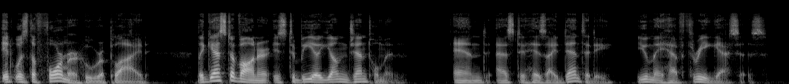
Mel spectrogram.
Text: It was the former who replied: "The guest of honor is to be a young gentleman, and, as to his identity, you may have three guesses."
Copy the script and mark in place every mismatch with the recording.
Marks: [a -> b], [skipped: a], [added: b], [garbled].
It was the former who replied: "The guest of honor is to be a young gentleman, and, as to his identity, you may have three guesses."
